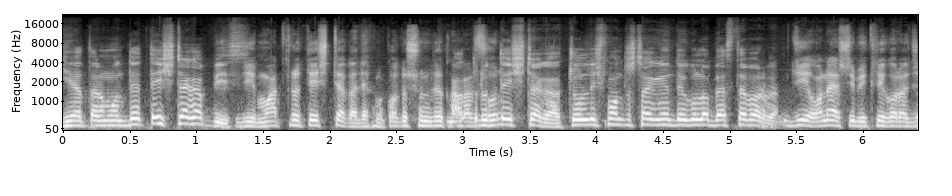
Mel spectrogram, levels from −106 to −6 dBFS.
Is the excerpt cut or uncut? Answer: uncut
